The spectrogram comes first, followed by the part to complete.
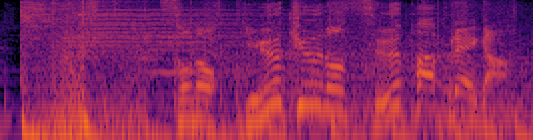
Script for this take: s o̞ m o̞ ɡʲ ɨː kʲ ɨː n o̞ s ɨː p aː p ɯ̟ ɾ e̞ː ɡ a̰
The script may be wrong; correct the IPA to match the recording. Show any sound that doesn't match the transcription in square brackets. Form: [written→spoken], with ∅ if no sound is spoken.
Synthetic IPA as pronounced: s o̞ [m→n] o̞ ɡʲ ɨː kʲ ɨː n o̞ s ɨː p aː p ɯ̟ ɾ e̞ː ɡ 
